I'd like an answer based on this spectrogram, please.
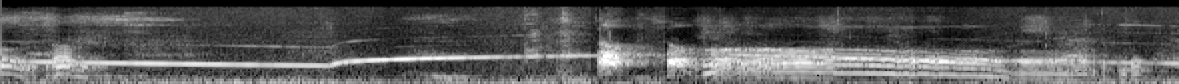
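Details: Pet Chihuahua, male, howling in response to a passing siren, as he does every time he hears one; a smooth siren tone sweeps first, then a wavering, harmonic-rich howl rises and slowly falls in the second half.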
